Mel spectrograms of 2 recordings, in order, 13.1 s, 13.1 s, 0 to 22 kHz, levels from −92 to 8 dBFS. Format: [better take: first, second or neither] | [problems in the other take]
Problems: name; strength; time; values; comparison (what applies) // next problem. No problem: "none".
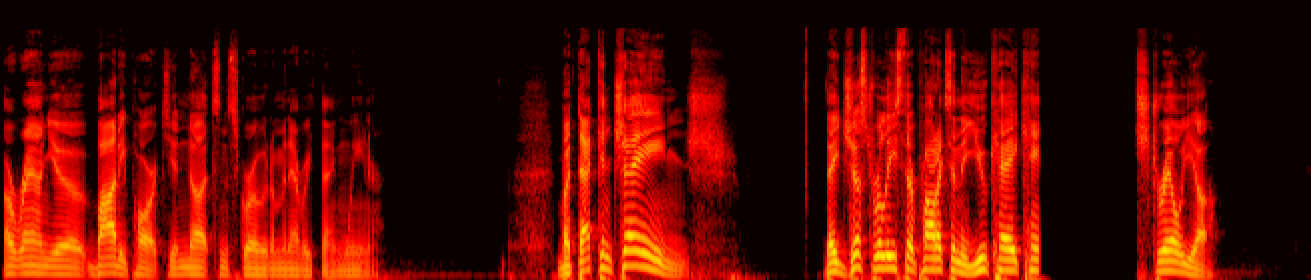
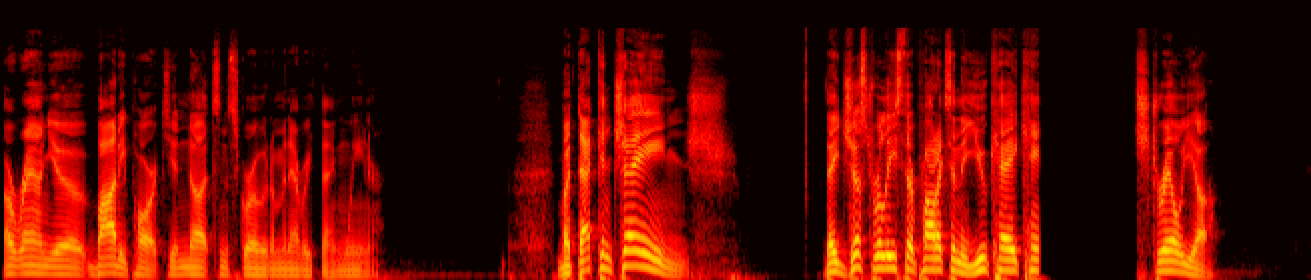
neither | audio cutting out; at 10 s for 1 s; the same in both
